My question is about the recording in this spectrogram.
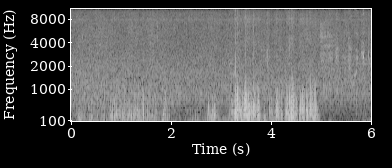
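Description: Wind buffeting the microphone with a low rumble and rustle, rising to a louder gust for a second or two in the middle.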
